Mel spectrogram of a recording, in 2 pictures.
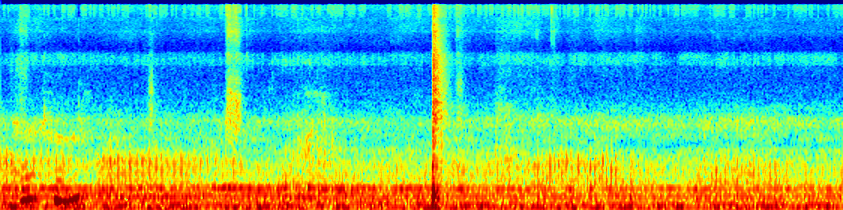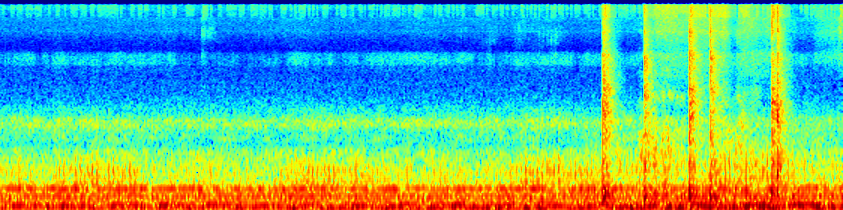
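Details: Domestic cat Rey making a noisy snore-purr as Finn observes: an even, gravelly low rumble running throughout, a short human voice at the start, and scattered taps and clicks above a constant room hum.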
